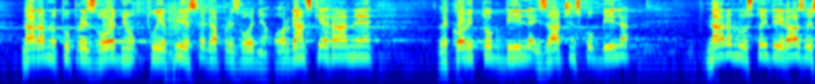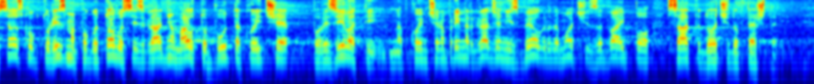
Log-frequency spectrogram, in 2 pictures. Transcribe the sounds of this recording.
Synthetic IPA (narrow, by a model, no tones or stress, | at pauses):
naːɾaʋno̞t̪uːpɾo̞izʋo̞ːd̪ɲut̪uːje̞pɾije̞sʋe̞ɡapɾo̞izʋo̞ːd̪ɲaʔo̞ɾɡaːnske̞xɾaːne̞ | le̞ko̞ʋit̪o̞ɡbiːʎaizaːt͡ʃinsko̞ɡ̚biːʎa | naːɾaʋnoust̪o̞jid̪eiɾaːzʋo̞jselsko̞ɡt̪uɾizmapo̞ɡo̞t̪o̞ʋusaizɡɾaːd̪ɲo̞ːmaut̪o̞puːt̪ako̞jit͡ɕe̞po̞ʋe̞ziːʋat̪iako̞jimt͡ɕe̞napɾiːme̞ɾɡɾad͡ʑaniizbe̞o̞ɡɾad̪amo̞t͡ɕizad̪ʋaːipo̞ | saːt̪ad̪o̞ːt͡ɕid̪o̞pe̞ʃt̪eɾi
